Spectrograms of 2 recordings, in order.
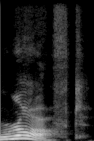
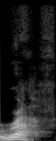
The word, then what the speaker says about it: raft: It can also be when it ends with 'ft' so for example: raft not raft or raft I say and they in the north they would say raft, you would also say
